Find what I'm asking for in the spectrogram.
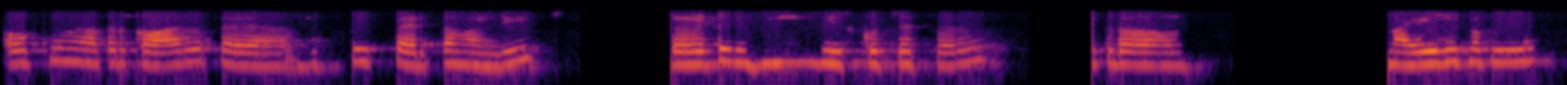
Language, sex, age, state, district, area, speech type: Telugu, female, 30-45, Andhra Pradesh, Vizianagaram, rural, conversation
